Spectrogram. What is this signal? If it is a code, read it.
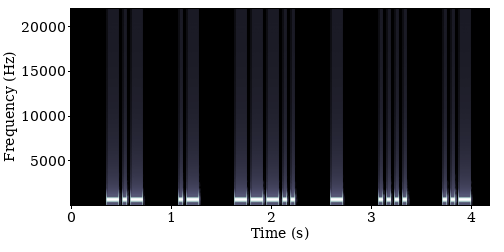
Morse code, heard as a keyed tone, about 30 wpm, spaced as for 17 wpm, 700 Hz. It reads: KA8THU
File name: Lesson 37g - Letter x - Call Signs 30wpm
